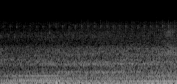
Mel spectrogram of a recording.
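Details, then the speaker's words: Kei van jump-started with a booster, idling just after a cold start, possibly a fuel-injected twin cam (owner unsure), no RPM gauge. A small engine ticks over steadily with an even hum and no knocks; it idles normally. "doesn't have an RPM gauge so we can't see where it's idling at but it's definitely on a cold start"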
